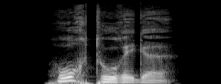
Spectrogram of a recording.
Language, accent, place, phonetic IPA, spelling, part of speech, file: German, Germany, Berlin, [ˈhoːxˌtuːʁɪɡə], hochtourige, adjective, De-hochtourige.ogg
- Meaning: inflection of hochtourig: 1. strong/mixed nominative/accusative feminine singular 2. strong nominative/accusative plural 3. weak nominative all-gender singular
